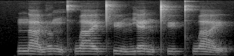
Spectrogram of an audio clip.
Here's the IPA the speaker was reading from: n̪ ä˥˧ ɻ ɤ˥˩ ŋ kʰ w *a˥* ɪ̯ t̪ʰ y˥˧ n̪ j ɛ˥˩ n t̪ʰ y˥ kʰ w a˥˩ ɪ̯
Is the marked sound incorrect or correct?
correct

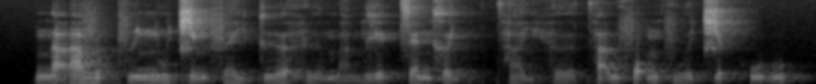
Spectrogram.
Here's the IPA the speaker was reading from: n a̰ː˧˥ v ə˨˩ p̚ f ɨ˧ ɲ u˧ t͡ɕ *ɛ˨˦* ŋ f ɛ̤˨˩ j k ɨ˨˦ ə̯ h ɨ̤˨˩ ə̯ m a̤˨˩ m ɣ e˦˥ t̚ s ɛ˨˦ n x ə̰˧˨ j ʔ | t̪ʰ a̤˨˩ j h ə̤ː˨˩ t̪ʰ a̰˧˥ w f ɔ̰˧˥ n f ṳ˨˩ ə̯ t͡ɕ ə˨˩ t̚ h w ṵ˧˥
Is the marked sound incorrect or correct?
incorrect: ɛ̰˧˨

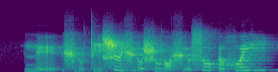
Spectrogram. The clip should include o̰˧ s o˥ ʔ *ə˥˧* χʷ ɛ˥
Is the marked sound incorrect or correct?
incorrect: ə˧˩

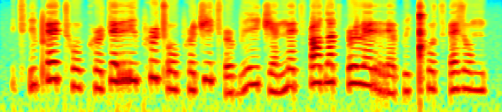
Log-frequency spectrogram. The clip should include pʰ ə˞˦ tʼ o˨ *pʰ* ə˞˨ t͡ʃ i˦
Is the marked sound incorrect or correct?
correct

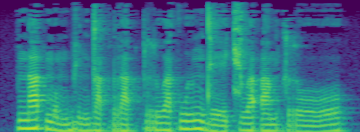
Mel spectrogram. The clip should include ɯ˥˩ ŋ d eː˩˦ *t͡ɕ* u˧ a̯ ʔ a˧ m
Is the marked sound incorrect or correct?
correct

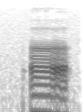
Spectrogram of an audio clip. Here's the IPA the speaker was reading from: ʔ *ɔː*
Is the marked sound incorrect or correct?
incorrect: ʌː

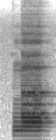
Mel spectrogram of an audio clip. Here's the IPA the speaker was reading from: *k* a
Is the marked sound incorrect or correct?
incorrect: ŋ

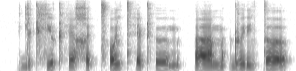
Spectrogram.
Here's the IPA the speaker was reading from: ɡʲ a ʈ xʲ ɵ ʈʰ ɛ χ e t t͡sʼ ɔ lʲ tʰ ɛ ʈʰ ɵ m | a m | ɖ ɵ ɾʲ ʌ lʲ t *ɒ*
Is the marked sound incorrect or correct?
incorrect: ʌ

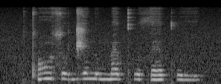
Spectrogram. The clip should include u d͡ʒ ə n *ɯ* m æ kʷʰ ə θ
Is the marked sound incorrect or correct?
incorrect: u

